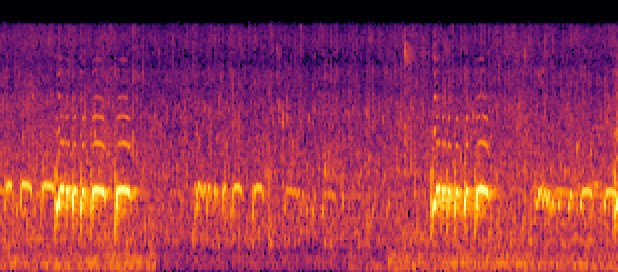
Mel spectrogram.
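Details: Zebra dove song meant to tutor caged birds, over flowing river sound: short clusters of bright, rapid coos separated by quieter spells, with a louder burst near the end.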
